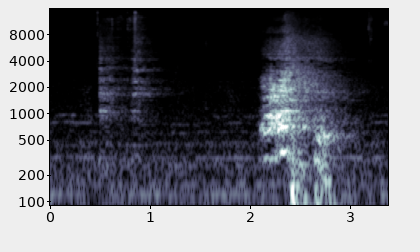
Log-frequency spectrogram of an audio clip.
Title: Bichon Frise Here is little Gibbs being his goofy self The sneeze reaction is a riot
